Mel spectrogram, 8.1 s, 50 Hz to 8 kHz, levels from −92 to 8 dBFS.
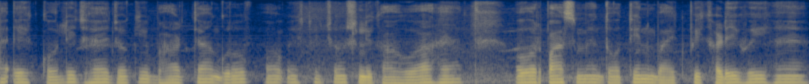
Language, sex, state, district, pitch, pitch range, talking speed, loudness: Hindi, male, Uttar Pradesh, Jyotiba Phule Nagar, 115 Hz, 105-115 Hz, 165 wpm, -22 LUFS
